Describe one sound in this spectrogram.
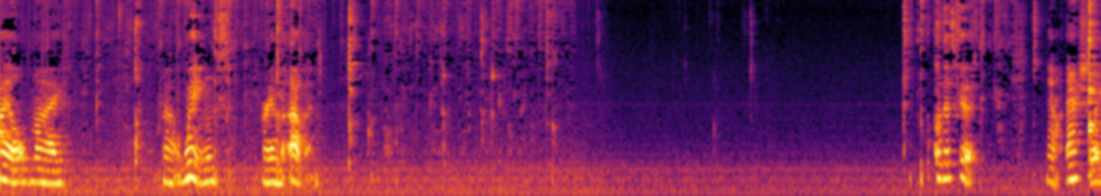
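A spoon scrapes and clinks in a metal pot.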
